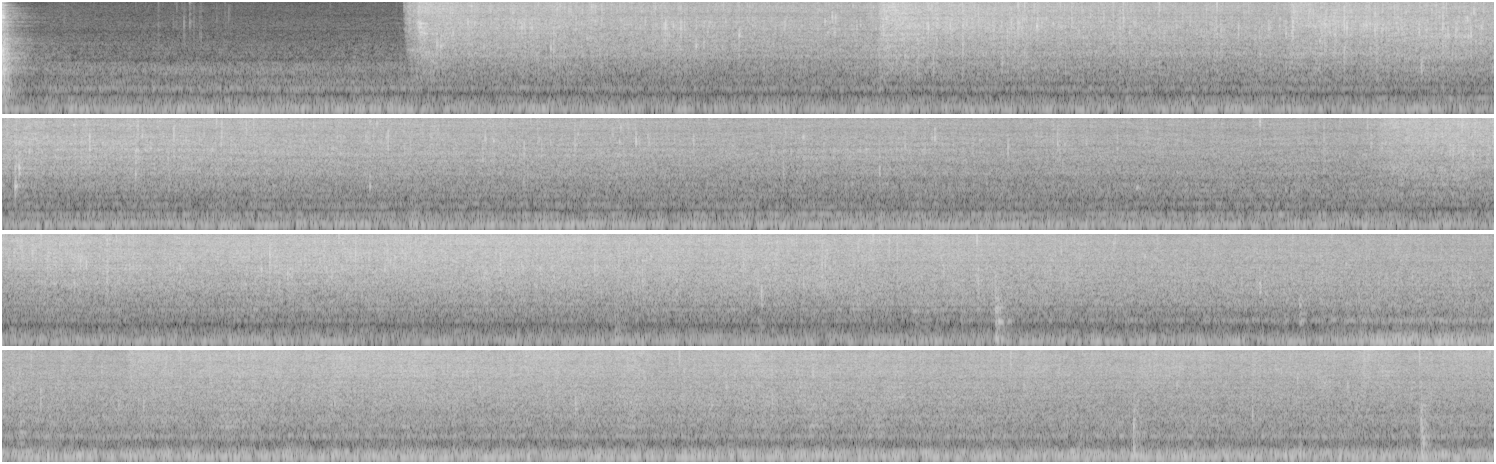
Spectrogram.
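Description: Ground garlic, onion and ginger paste sizzling in hot olive oil in a non-stick frying pan while being stirred. The sizzle starts suddenly about two seconds in, as the paste goes into the oil, and stays steady; a low hum joins in about two-thirds of the way through.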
